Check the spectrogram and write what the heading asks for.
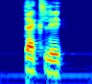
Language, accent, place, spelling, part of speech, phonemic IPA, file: French, France, Lyon, tackler, verb, /ta.kle/, LL-Q150 (fra)-tackler.wav
- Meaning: alternative spelling of tacler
